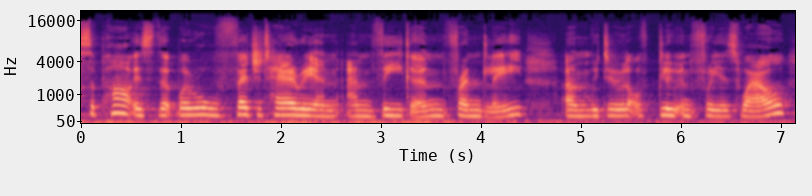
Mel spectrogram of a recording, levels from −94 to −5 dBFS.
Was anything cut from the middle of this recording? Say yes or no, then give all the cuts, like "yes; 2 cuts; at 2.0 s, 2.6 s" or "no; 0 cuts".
no; 0 cuts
